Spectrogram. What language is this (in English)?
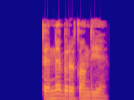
Kurdish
